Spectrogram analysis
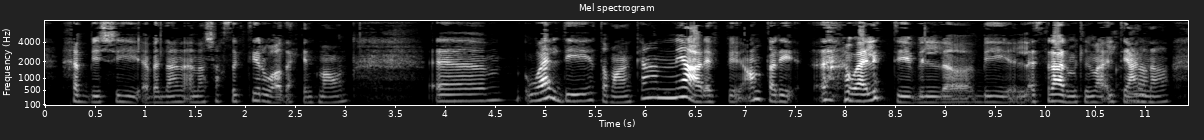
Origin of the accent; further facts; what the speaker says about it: Damascus, Damascus Governorate, Syria; طبعا أنا ولدت وعشت في دمشق، بالصيف مثل كل الأسر نجي على طرطوس، نجي زيارات.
